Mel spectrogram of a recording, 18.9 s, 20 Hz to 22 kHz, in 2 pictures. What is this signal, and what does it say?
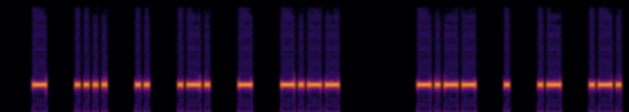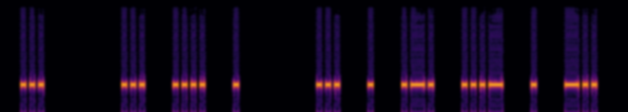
Morse code, heard as a keyed tone, about 18 wpm, spaced as for 12 wpm, 1000 Hz. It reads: THIRTY YEARS SHE SERVED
